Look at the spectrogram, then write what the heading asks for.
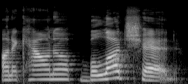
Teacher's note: bloodshed which she pronounces very clearly and stresses at going higher in pitch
